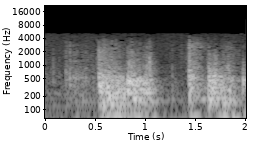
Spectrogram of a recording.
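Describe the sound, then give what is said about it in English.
A heavy, unlocked door is pushed open into an unlit room, making two loud, rough bursts of scraping and thudding about a second apart, with no voices. “Now listen, I'm going to shut the door open, shine my light in.”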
